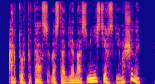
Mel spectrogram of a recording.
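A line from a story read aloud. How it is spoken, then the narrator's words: Whisper. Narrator (Russian): шепнула она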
